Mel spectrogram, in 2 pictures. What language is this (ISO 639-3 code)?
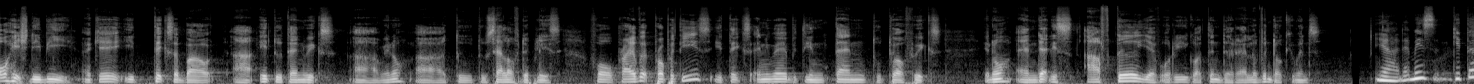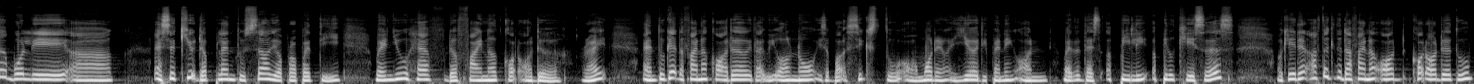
msa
